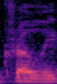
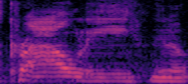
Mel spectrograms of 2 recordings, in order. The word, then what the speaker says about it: Crowley: Due to the fact that Aleister Crowley, and Crowley does rhyme with holy, even though Ozzy says Crowley, I can understand why he does, because he's British.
